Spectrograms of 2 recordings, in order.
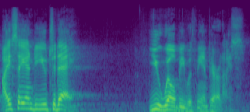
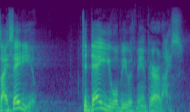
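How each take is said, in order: First: The pause comes after the word today. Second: The pause comes before the word today.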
